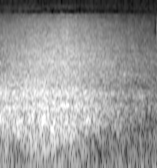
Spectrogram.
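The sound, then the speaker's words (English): Waves breaking on a beach in a steady, broad wash of surf, moderately loud, swelling briefly then easing off as the water recedes, with no voices. “There's shade and you can hear the waves breaking on the beach.”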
